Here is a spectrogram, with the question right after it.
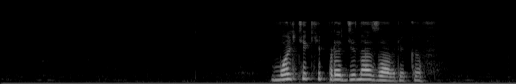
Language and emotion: Russian, neutral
